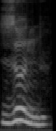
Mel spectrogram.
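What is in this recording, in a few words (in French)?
"zone" French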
